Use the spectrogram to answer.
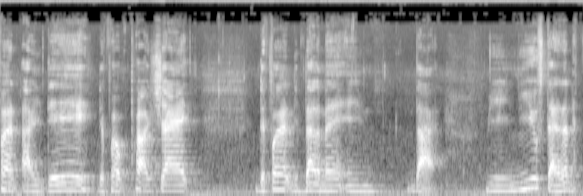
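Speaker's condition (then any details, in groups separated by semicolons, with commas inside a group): Deafness, deaf in one ear from birth, other ear from age 18; difficulty following very fast or very slow speech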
